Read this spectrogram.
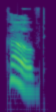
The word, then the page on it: coved: British English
